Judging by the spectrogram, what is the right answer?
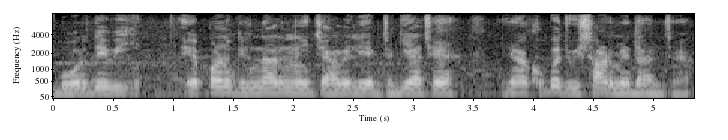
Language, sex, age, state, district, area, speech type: Gujarati, male, 18-30, Gujarat, Junagadh, rural, spontaneous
